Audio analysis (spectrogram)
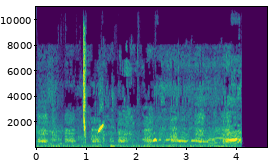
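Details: American Bully dog around a first mating: high thin whimpers and yips, one sharp squeal, then a long wavering whine near the end, with a person talking.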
